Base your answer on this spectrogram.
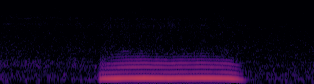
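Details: Bubbles, a female cat deep in sleep, recorded on an iPhone held to her face: a single steady, tonal snore lasting under a second, a low hum with clear overtones, rising slightly and then fading.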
